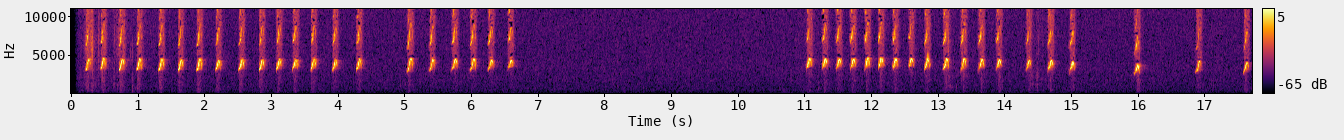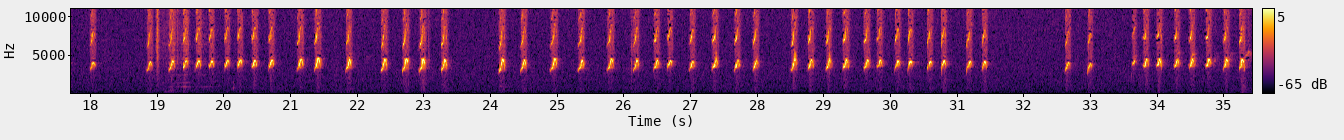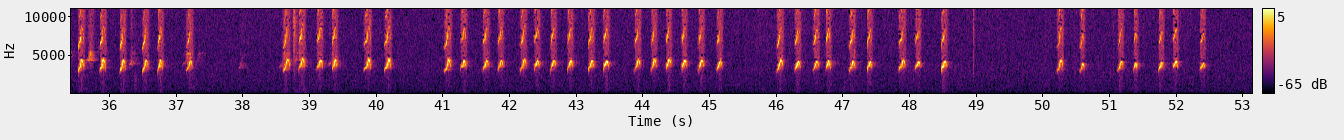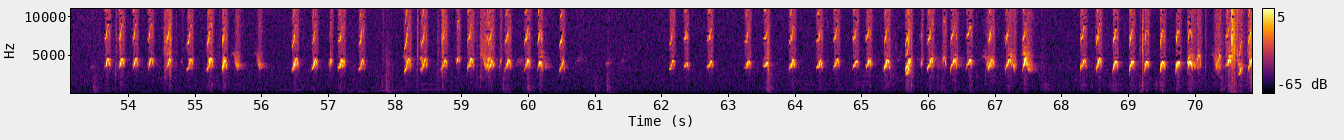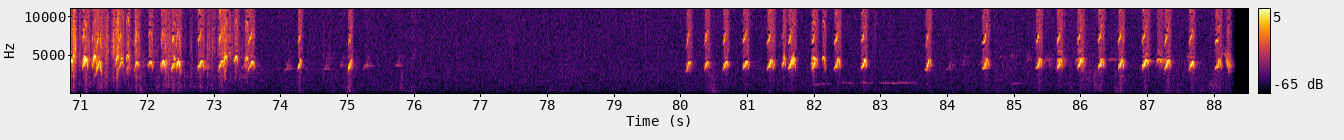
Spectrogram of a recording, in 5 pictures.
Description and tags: Chicks very young
2 day old chicks chirping, about four chicks active peeps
